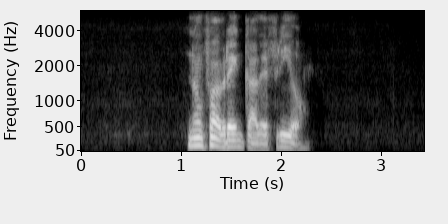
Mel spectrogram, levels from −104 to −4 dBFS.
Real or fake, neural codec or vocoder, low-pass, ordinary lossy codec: real; none; 5.4 kHz; Opus, 32 kbps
